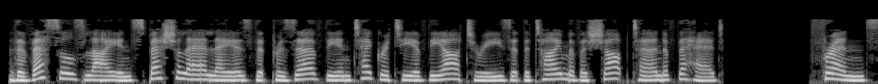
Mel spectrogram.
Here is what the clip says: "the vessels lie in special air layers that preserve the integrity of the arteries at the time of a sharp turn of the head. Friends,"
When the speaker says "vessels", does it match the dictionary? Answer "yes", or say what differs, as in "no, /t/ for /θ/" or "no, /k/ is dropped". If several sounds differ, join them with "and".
yes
